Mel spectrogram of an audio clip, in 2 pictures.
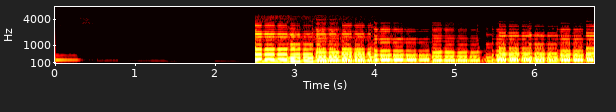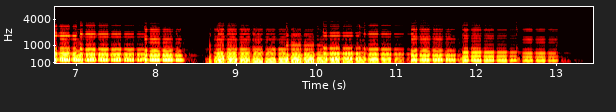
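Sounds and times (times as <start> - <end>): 
recorded 1960s pop song with tremolo guitar: 2.5 - 12.9.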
